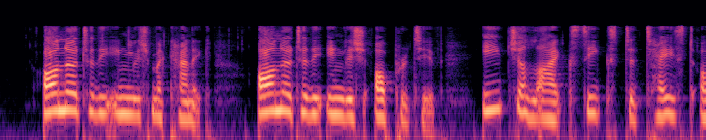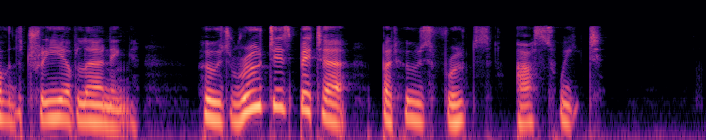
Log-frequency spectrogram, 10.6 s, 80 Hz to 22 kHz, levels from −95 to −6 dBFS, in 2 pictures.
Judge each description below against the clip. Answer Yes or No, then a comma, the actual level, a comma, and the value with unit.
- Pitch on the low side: No, high, 205 Hz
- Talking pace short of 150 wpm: No, average, 160 wpm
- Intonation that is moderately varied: Yes, average, 4.8 semitones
